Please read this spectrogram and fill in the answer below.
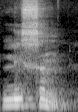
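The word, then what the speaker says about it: listen: ऐसे ही लिसन। लिसन में क्या है? टी साइलेंट है तो टी के नीचे अंडरलाइन करना है।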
